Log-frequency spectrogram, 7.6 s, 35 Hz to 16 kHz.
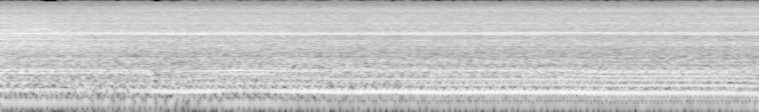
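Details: BMW E36 idling after its first start since frame-rail repair, before the AC work. Steady, even idle with a constant faint high tone in the background, no knocks or stumbles. Engine running fine.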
